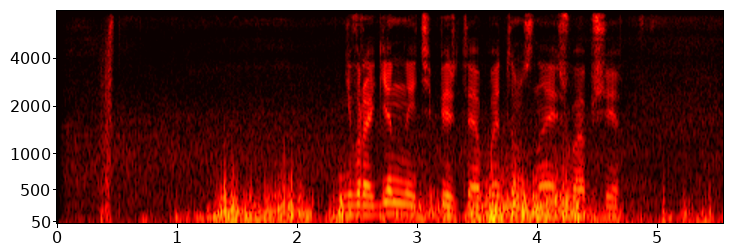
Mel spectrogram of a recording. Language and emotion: Russian, neutral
